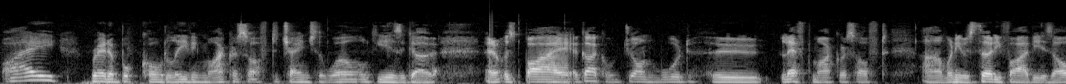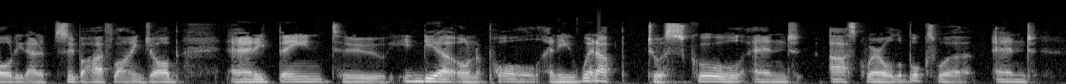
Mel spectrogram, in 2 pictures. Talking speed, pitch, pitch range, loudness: 170 wpm, 110 Hz, 105-120 Hz, -18 LUFS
